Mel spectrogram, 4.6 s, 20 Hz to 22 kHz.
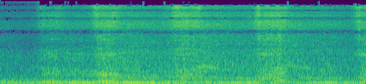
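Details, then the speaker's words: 1975 Ford E100 van V8, alternator suspected not charging (wiring or alternator); deep, even rumble swells cleanly with each throttle blip and settles back smoothly; engine strong and healthy. "looking good [Music] [Music] man am I happy to hear that I tell you makes it all worthwhile"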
